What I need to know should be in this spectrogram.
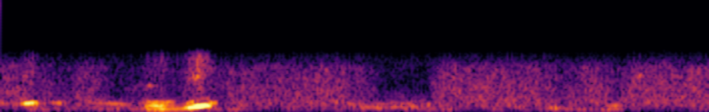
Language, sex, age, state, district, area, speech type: Dogri, female, 18-30, Jammu and Kashmir, Udhampur, rural, conversation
